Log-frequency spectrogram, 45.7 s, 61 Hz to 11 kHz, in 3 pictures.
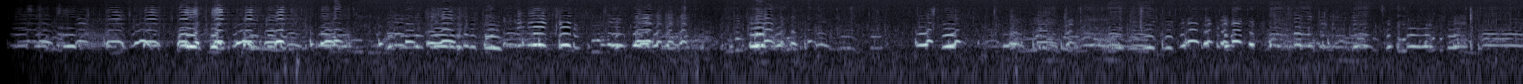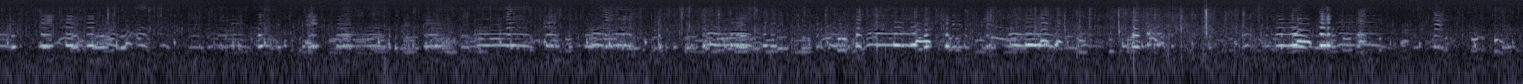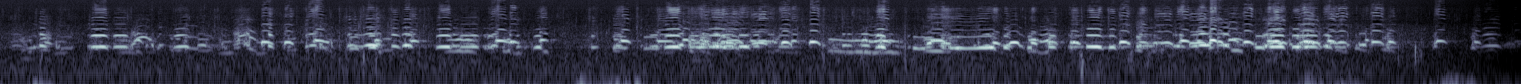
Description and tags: Group of Whooper Swans (Cygnus cygnus) calling on the field with some water splashing.
Recorded with Tascam DR-100 internal mics in Finland. Morning in october 2012.
swan, birds, whooper-swan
